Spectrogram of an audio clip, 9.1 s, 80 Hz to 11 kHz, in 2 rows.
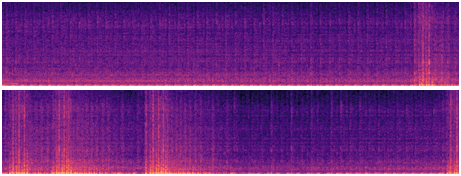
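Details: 2009 Harley-Davidson Ultra Classic, 78,000 miles: V-twin fires up, steady loping idle with a couple of blips, even beat, nothing knocking; normal idle, healthy.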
